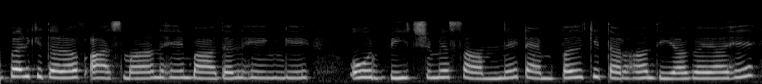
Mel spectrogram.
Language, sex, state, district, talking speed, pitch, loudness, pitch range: Hindi, female, Bihar, Darbhanga, 135 wpm, 300 Hz, -24 LUFS, 285-320 Hz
